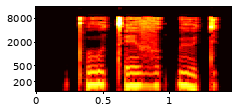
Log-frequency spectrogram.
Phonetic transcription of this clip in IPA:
pʼ u tʼ e v ɵ k͡p ʉ t

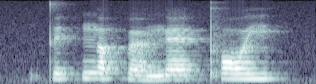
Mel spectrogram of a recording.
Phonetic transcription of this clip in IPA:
t̪ ɪ˨˥ k̚ ŋ ɐ˧ p̚ œː˨˩ ŋ ɛː˧ k̚ t̪ʰ ɔː˥ j

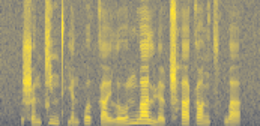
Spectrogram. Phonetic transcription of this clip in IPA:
ʂ ə˨˩ n t͡ɕ i˥˩ ŋ t̪ʰ j ɛ˩ n p ɤ˥˩ k a˨˩ ɪ̯ l o˧˥ ʊ̯ n̪ w ä˥ l ɥ ɛ˨˩ ʈ͡ʂʰ ä˥˧ k ɑ˥˧ ŋ t͡sʰ w ä˥˩

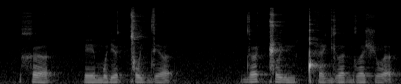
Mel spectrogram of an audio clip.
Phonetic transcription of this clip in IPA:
x œ ɐ̯ | e m o ɾʲ œ ǀ o lʲ d e ɐ̯ | d œ ǁ ʊ lʲ m ʊ ǃʰ ɛ ɡʲ o ɐ̯ ɡ ʊ ɐ̯ ʃ o ɐ̯

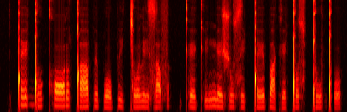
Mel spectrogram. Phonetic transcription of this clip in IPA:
ǃ e ɡ͡ǃ ʊ kʰ ɔ ɾ ʊ ǃ a p ɪ p o p i ǀ ʊ l i s a f | kʼ e kʼ i ŋ e ʃ u s i ǃ e p a k e ǃ o s ǃ u ǃʼ ʊ

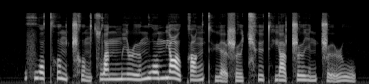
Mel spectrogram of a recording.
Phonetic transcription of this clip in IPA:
f w ɔ˥˧ t̪ʰ ɤ˥˩ ŋ ʈ͡ʂʰ ɤ̰˨˩ ŋ t͡s w a˥ n m i˥ ɻ ɻ̩˧˥ n̪ w ɔ˥ m j ɑ˥˩ ʊ̯ k ɑ˧˥ ŋ t̪ʰ ɥ ɛ̰˨˩ ʂ ɻ̩˧˥ t͡ɕʰ y˥˧ t̪ʰ j ä˥˩ ʈ͡ʂ ɻ̩˥ i˧˥ n ʈ͡ʂ ɻ̩˨˩ ɻ u˥˩

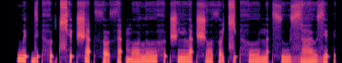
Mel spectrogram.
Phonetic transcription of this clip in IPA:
w ɪ˦ ʔ d ɪ˦ ʔ h ʊ˦ ʔ t͡ɕʰ ɪ˦ ʔ ʃ ä˦ ʔ θ ɔ̰˦˨ θ ä˦ ʔ m ɔ˦ l o˦ ʊ̯ h ʊ˦ ʔ ʃ ĩ˨ l ä˦ ʔ ʃ ɔ˦ θ ɔ̰˦˨ t͡ɕ ɪ˦ ʔ h o˦ ʊ̯ n ä˦ ʔ s u˦ z a˦ ʊ̯ z ɪ˦ ʔ

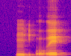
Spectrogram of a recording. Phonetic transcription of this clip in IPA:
m ḭ˨ ʔ o̰˦ e̯

